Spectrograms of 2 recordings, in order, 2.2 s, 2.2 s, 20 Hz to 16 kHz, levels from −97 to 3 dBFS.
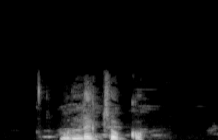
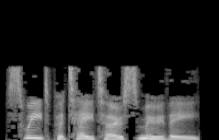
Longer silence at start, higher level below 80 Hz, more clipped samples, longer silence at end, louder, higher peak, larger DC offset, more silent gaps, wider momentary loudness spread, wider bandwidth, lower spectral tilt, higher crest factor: first, 0.5 s vs 0.1 s; second, -62 dBFS vs -56 dBFS; neither; first, 0.75 s vs 0.2 s; about the same, -20 LUFS vs -20 LUFS; first, -2 dBFS vs -6 dBFS; neither; neither; first, 10 LU vs 4 LU; second, 7.2 kHz vs 8.8 kHz; first, -8 dB/octave vs -4 dB/octave; first, 20 dB vs 14 dB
